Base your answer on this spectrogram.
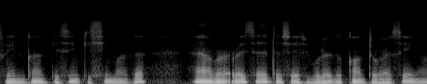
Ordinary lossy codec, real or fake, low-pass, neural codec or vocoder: none; fake; none; codec, 16 kHz, about 1 kbps, DyCAST, with the encoder's durations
